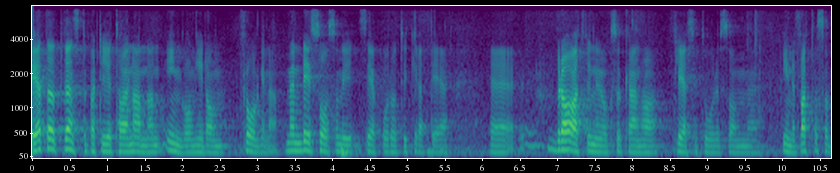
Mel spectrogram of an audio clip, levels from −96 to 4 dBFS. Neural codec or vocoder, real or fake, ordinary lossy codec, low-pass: none; real; none; 7.2 kHz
